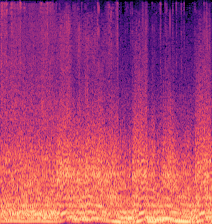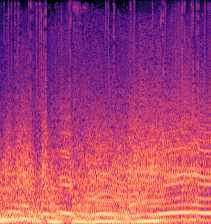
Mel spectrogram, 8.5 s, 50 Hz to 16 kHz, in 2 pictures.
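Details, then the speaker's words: Subaru WRX drift car with new 750cc ASNU injectors, TGV deletes and fresh remap, revving hard mid-slide on a wet track with fuel at 3/4: engine repeatedly drops out and stumbles then picks up; intermittent fuel cut, owner suspects fuel surge needing a surge tank. "now fuel level was down a bit 3/4 and there was an awful lot of water on the track but we got this really weird fuel cut listen to this"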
